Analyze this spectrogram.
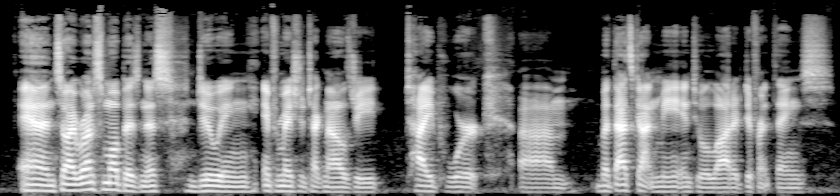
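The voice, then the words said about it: Rough voice from a cold. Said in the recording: “I'm still getting over a cold. My voice is a little rough.”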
